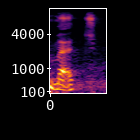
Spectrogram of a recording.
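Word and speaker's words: match: यहाँ टी का साउंड थोड़ा सा साइलेंट में हो जाता है. मैच.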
